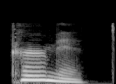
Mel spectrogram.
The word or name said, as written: kermit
